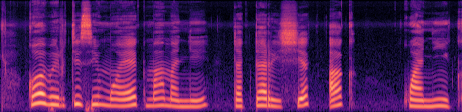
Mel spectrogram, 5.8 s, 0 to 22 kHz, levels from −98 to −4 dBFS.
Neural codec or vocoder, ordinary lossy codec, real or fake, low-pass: none; none; real; none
